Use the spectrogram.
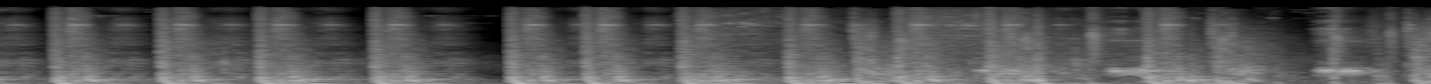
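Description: Rapid bursts of gunfire crack out from several directions in a PUBG firefight on Xbox, loud volleys separated by short gaps, with a few dull thuds toward the end and no talking.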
